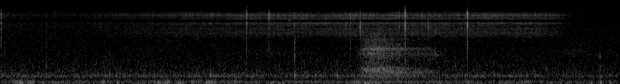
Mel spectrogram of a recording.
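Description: Campfire burning with a steady soft hiss and a few sharp crackles.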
